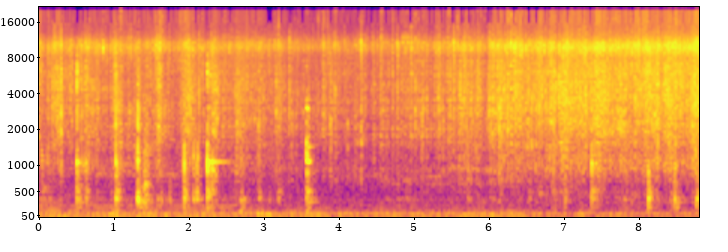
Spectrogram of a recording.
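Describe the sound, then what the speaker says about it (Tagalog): Leftover cooked rice is fried in a pan, sizzling steadily while a utensil stirs and scrapes it in quick, irregular strokes close up, with no speech. "Haluin natin yan"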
